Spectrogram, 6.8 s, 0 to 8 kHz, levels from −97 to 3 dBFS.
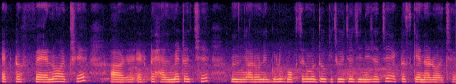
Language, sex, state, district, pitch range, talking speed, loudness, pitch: Bengali, female, Tripura, West Tripura, 225-245 Hz, 165 wpm, -16 LUFS, 235 Hz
